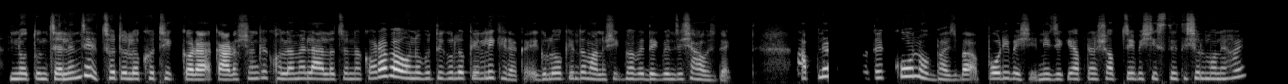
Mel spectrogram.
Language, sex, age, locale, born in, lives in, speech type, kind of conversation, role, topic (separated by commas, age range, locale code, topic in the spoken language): Bengali, female, 20-24, bn-BD, Bangladesh, Bangladesh, read, expert-assistant, expert, কোনো সম্পর্ক টিকিয়ে রাখতে নৈতিকতার দৃষ্টিভঙ্গিতে সত্য বলা সবসময় সঠিক কি? কিছু তথ্য গোপন রাখা কি কখনো ন্যায্য হতে পারে?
